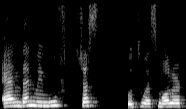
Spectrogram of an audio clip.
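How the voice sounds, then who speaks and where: A woman's voice: high voice, steady tone, moderate pace, warm tone. A woman in her thirties from Switzerland with a Swiss accent, a guest in a casual interview who speaks hesitantly while searching for English words.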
